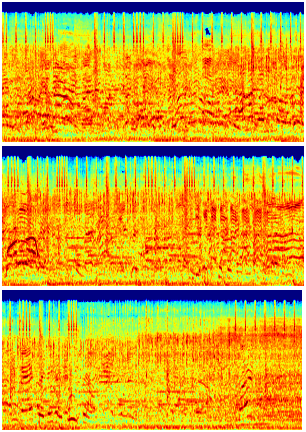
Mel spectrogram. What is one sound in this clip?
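A large outdoor crowd of men and women chatters and shouts loudly nearby.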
